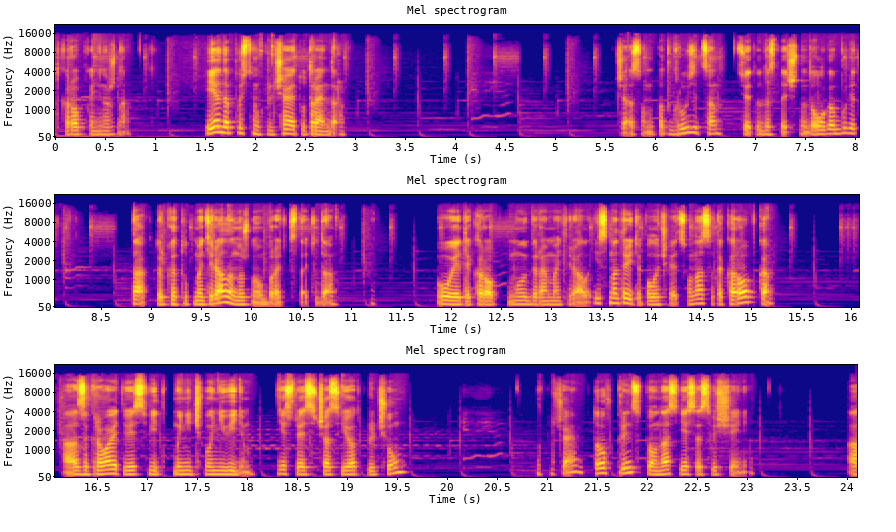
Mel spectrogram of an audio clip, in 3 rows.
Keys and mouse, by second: 2.3-4.4 drag, 9.6 click, 11.0 click, 11.2 click, 18.2 click, 18.8 click, 20.4 click.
